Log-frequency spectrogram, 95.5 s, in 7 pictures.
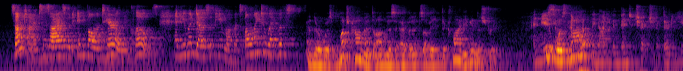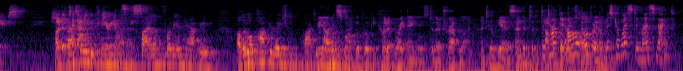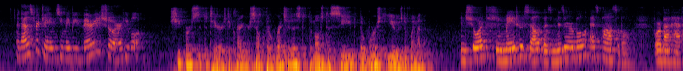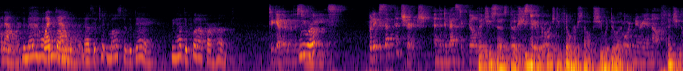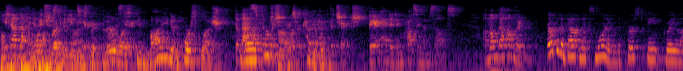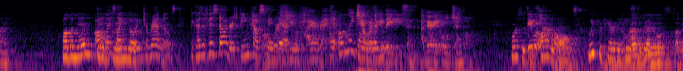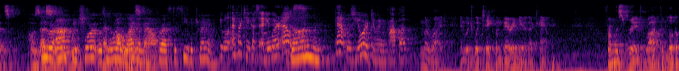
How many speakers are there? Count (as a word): nine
